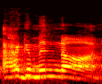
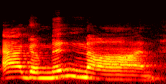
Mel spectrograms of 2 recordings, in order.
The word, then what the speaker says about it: Agamemnon: Okay, Menelaus convinced his brother Agamemnon.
